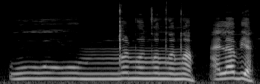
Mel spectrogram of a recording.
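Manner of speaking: high, smacking air kisses; between kisses. Real, not acted. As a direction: blow a string of kisses. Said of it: "blowing kisses to viewers".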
